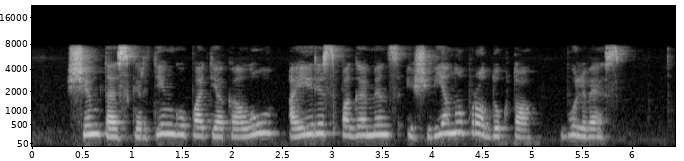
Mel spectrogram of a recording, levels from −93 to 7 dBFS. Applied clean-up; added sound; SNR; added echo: none; none; none; none.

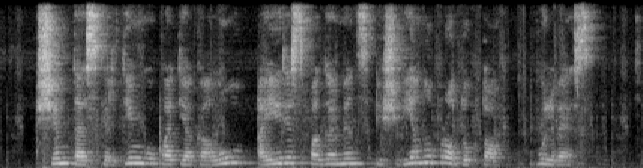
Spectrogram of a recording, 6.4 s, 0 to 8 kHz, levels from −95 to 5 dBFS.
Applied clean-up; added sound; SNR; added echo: neural separator model SepFormer DNS4.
